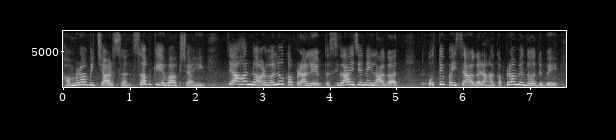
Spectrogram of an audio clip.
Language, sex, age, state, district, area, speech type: Maithili, female, 30-45, Bihar, Madhubani, rural, spontaneous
